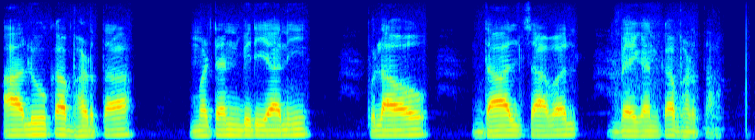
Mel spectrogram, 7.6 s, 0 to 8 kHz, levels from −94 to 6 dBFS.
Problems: constant background noise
